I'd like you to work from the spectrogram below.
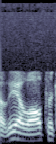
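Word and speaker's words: L'Alto: Am I pronouncing that correctly? – Yeah, Lalto Catholic Institute, from Blessed Pier Giorgio Frassati's famous Verso Lalto quote, to the heights.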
